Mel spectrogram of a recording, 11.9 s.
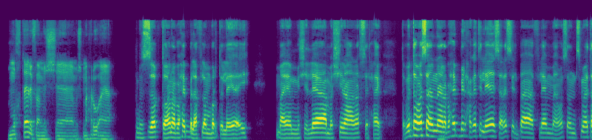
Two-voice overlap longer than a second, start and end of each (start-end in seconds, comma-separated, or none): none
